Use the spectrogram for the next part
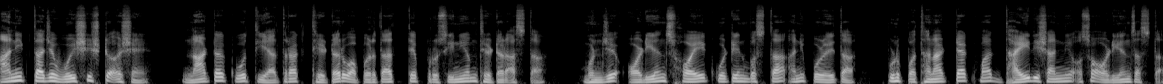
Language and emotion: Goan Konkani, neutral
